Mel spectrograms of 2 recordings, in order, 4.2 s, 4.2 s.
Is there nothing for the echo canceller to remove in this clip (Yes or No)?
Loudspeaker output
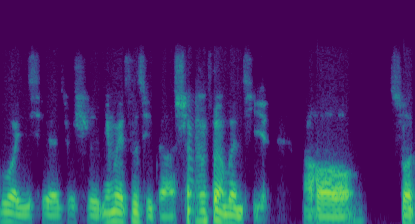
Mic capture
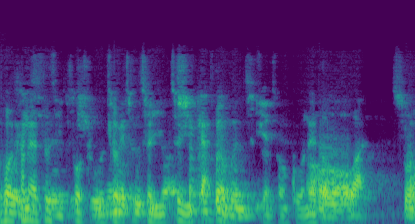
No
